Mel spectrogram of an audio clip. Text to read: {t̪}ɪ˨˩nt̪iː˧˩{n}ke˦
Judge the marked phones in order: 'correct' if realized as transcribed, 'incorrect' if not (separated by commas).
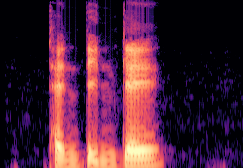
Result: incorrect, correct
